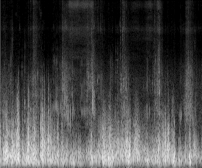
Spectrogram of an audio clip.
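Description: Strong gusty wind buffeting the microphone, rumbling and roaring unevenly throughout with no voices.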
